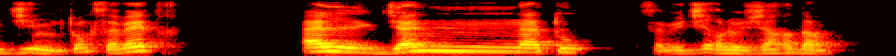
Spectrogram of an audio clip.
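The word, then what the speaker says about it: الجنة: Donc ça va être al-jannatu. Ça veut dire le jardin. Al-jannatu. On prononce le lam. Al-jannatu.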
